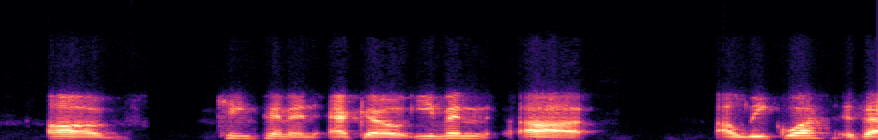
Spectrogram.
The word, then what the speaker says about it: Alaqua: Even Aliqua, is that how you say her name? Oh yeah. Alaqua Cox.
